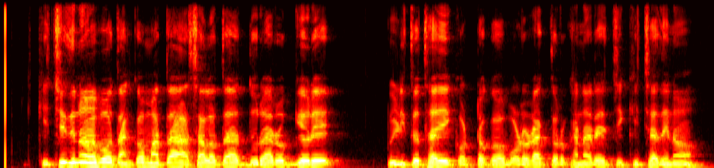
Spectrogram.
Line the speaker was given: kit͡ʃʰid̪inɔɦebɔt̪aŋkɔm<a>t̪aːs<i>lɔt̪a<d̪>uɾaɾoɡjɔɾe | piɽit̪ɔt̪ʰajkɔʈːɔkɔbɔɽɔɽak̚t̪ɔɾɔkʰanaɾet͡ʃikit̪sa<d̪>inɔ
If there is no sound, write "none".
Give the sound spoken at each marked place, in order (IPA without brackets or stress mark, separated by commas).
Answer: a, a, d̪, d̪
